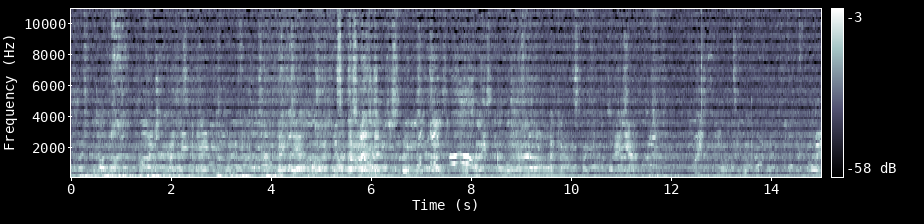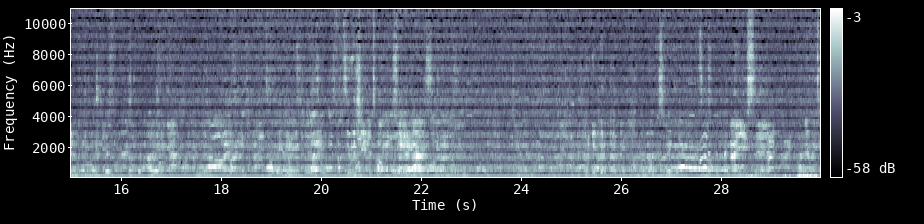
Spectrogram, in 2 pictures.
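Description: Distant players and spectators call out on an open field.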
